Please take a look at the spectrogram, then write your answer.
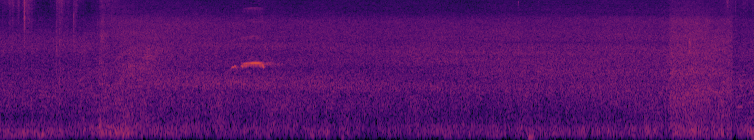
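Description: Sea waves at Candolim Beach in Goa make a steady, broad wash of surf with wind noise, constant and fairly even throughout, with no voices.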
